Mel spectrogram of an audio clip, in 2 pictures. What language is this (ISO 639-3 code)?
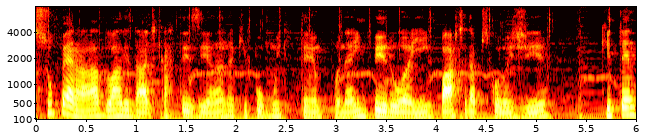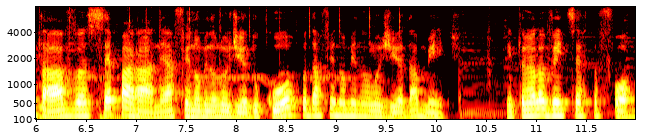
por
